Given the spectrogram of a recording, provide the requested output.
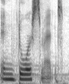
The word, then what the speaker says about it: endorsement: That's called an endorsement. Endorsement with an emphasis on the second syllable.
